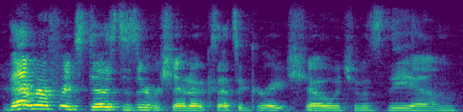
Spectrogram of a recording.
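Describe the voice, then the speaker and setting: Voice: mid-range voice, expressive, a little fast, a bit bright. A podcast co-host in casual chat who teases with dry jokes, on dull lo-fi audio.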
